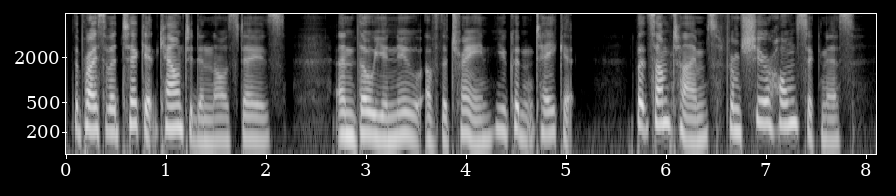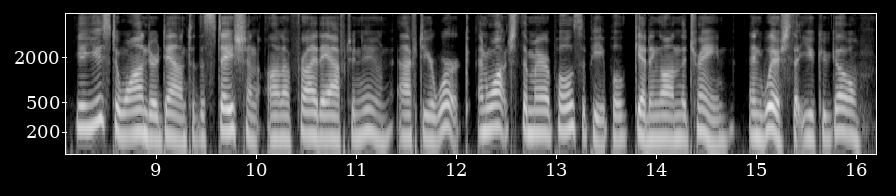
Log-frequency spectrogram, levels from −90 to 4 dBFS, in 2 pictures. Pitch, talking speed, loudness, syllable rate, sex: 185 Hz, 205 wpm, -20 LUFS, 5.4 syllables/s, female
